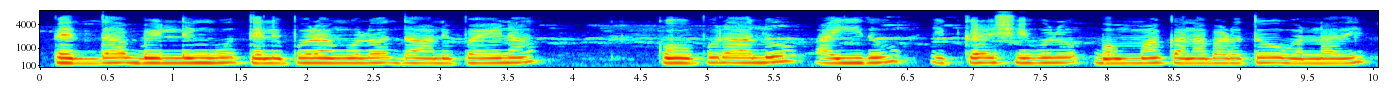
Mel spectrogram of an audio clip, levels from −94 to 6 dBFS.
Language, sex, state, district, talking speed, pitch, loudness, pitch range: Telugu, female, Telangana, Mahabubabad, 70 wpm, 215 Hz, -16 LUFS, 205-225 Hz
